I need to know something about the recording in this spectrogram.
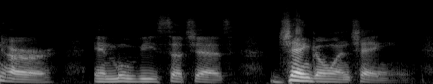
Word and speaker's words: Django: in movies such as django unchained the d is silent oh get him uh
